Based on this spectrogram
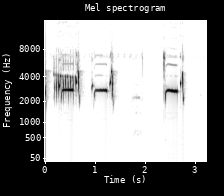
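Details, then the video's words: Ashy tailorbird song meant for tutoring songbirds: a buzzy rattling phrase, then two pure flat whistles each ending in a sharp upward flick, with a faint low note between them. "burung prenjak kelawu gacor suara kristal cocok untuk masteran❗prenjak kepala merah❗"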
